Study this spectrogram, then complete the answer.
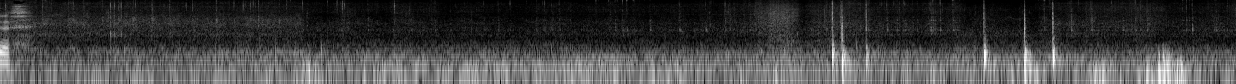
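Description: A fishing reel clicks and whirs as the line is wound in.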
